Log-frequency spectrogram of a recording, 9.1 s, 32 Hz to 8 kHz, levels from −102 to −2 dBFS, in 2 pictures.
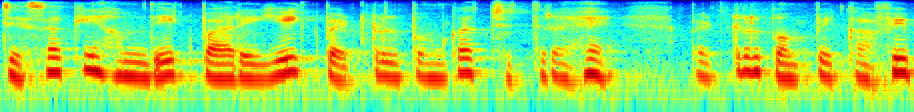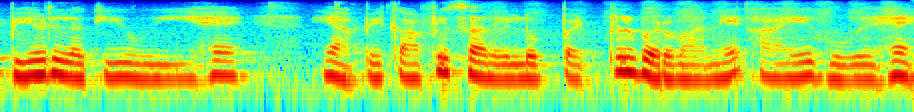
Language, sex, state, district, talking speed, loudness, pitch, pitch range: Hindi, female, Delhi, New Delhi, 225 wpm, -18 LUFS, 190 Hz, 175-205 Hz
